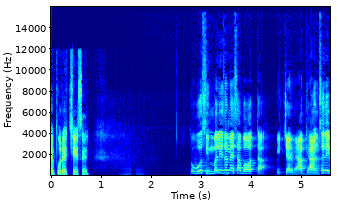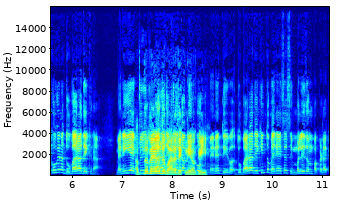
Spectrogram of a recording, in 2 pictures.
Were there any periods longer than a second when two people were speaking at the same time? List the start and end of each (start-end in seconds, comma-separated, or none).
7.3-8.7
